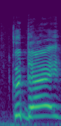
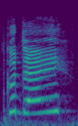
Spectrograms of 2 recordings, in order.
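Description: First: High squeaky little toy greeting; high squeaky good day. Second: High mock good day; squeaky toy voice. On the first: Acted. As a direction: chirp it like a tiny toy. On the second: Echoes the squeaky greeting.

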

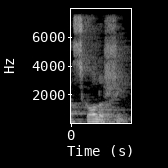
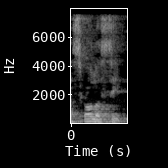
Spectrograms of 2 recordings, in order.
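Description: First: "scholarship" with a clear sh in the last syllable; correct SH sound. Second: "scholarship" ending in a plain s, as "scholar-sip"; wrong S sound. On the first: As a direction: say "scholarship" ending in "ship", not "sip". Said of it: "ở đây là âm sờ nhé". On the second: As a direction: say "scholarship" with s in place of sh. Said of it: "Không phải là". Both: Shown as a demonstration.

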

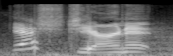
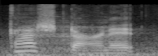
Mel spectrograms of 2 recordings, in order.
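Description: First: Exaggerated frustration. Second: Low, soft grumble; muttered frustration. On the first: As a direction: say it up and out, playfully annoyed. Repeats the mild curse more forcefully. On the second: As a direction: grumble it under your breath. Player frustrated as monster returns. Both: Real, not acted.

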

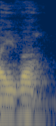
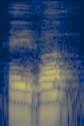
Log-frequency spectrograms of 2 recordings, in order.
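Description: First: «айва» opening on plain «а», no breath sound; altered pronunciation. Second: «эйва» opening on «э», a light breath before it; original pronunciation. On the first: Teacher shows the changed word, Russified «айва». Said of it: "превращаются в слово". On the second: Teacher shows the original word, front vowel in «эйва». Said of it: "даже произносятся". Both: Shown as a demonstration.

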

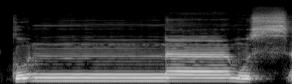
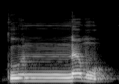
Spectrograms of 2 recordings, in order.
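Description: First: Very slow, level كنا مس with long final a; correct lengthened alif. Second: كنا مو with hummed n but clipped final a; wrong short alif. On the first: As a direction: hum the nn of كنا long, hold the a, then close on مس. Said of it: "هكذا بهذه الطريقة". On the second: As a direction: cut the a of كنا short before مو, as a mistake. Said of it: "خطأ". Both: Shown as a demonstration.

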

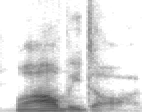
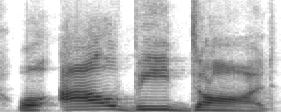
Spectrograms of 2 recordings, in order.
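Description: First: Said in the usual way. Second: Loud, slow, higher punchline delivery; exaggerated exclamation. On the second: Shown as a demonstration. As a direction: belt it out and stretch it like a big punchline. Trying out the pun loudly.

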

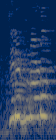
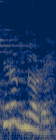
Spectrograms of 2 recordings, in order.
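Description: First: High rising call of ತಿರುಗ್ ನೋಡು; ತಿರುಗ್ ನೋಡು called out on a rise. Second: ತಿರುಗ್ ನೋಡು lower, falling and firm; low firm command. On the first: Director calling actor to turn, high rising call. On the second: Director repeats turn order to actor, low and firm. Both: Real, not acted. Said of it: "ತಿರುಗು".

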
